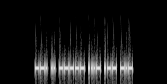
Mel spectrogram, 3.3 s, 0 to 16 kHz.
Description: Morse code, heard as a keyed tone, about 42 wpm, 700 Hz. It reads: GI0VWK
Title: DXCC-100 Call Signs - 6 Characters - 45wpm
